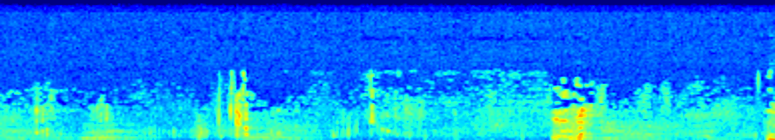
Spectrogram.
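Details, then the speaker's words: Adult with recurrent hiccups that come with a head jolt: two loud abrupt hiccups over faint room chatter; hiccups. "Seriously, my head jolts when I get hiccups."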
